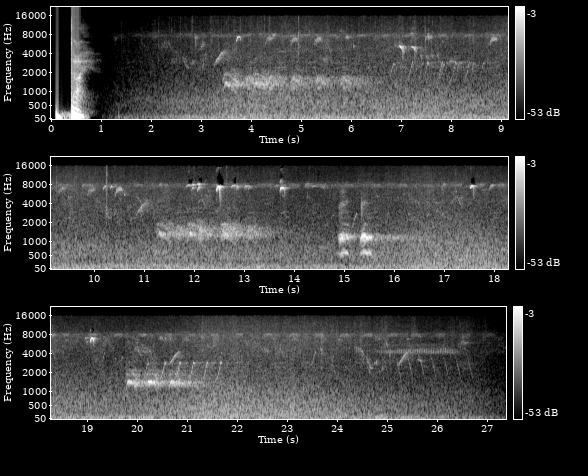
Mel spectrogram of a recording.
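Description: Faint woodland ambience of birds calling: short high chirps, with three spells of harsher repeated calls and two louder calls about halfway, over a low steady background.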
